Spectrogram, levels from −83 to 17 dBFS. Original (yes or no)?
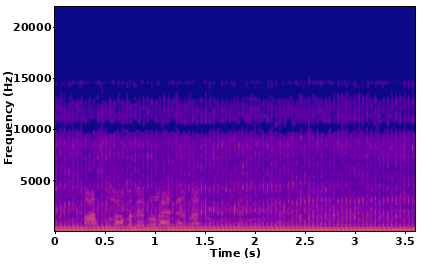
no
